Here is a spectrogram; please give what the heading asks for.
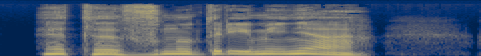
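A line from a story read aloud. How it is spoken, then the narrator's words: Breathed out. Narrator (Russian): выдохнула она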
